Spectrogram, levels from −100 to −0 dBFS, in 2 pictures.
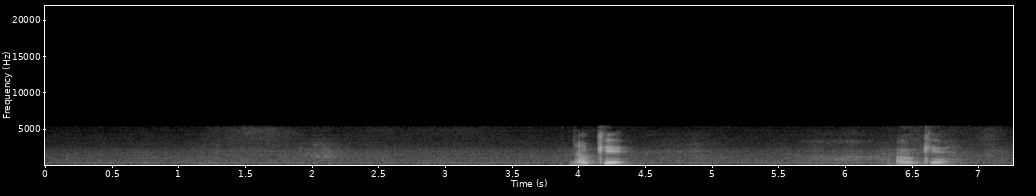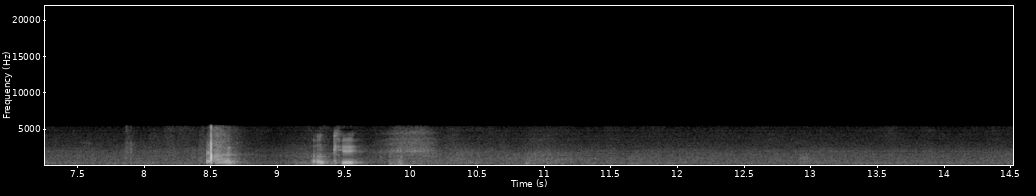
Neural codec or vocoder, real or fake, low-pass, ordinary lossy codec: autoencoder, 48 kHz, 128 numbers a frame, DAC-VAE, trained on Japanese speech; fake; 5.4 kHz; none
